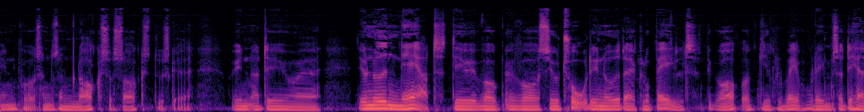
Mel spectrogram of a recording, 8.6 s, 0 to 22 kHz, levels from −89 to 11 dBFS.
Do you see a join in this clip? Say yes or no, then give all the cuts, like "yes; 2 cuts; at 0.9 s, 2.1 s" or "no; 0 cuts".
no; 0 cuts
